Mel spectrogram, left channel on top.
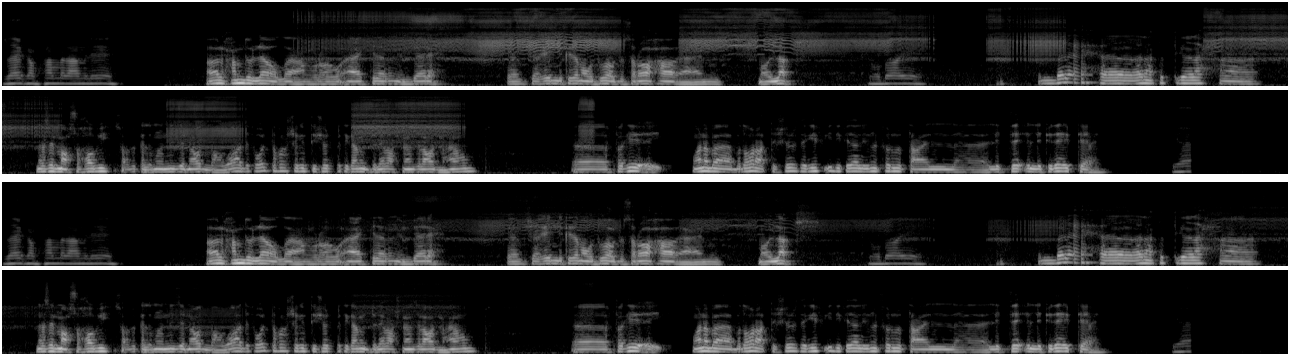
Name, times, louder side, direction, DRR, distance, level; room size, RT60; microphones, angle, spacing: voice 1, 0.0-1.2 8.7-9.3 24.6-24.8, left 1 dB, 25° left, 2.4 m, -43 dB
sound 1, 1.6-18.8, left 12 dB, 65° left, 6.5 m, -46 dB
voice 2, 2.0-4.4 5.1-7.2 7.6-8.2 10.4-12.6 13.2-17.6 18.6-19.5 19.8-23.9, equal, 5° right, 0.8 m, -28 dB
head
